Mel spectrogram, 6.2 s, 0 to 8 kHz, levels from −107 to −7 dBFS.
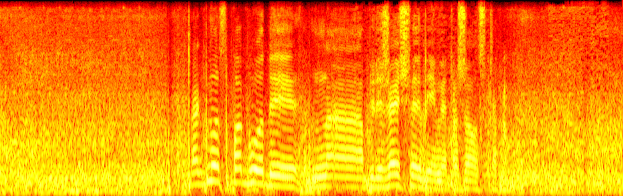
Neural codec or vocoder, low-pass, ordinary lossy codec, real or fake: codec, 16 kHz in and 24 kHz out, 1 kbps, XY-Tokenizer; 7.2 kHz; Opus, 24 kbps; fake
